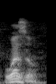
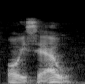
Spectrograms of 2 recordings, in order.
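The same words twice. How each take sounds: First: Oiseau said as French "wa-zo"; French pronunciation. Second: Oiseau sounded letter by letter in Spanish, "o-i-se-au"; read as spelled. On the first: Someone answers how to say bird in French, Oiseau pronounced "wazo". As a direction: say Oiseau in two syllables, "wa-ZO". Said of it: "cómo se dice pájaro en francés". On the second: Learner reads the written word without knowing French, Oiseau as "o-i-se-au". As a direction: misread Oiseau with every written vowel voiced, "o-i-se-au". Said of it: "Y entonces nosotros lo leeremos". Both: Shown as a demonstration.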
